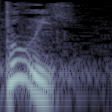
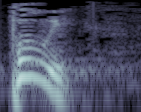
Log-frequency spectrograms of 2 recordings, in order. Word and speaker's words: pui: I said, well, how do you say that in Romania? She said, pui. I said, pui? She said, you know, like, pui.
